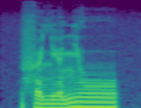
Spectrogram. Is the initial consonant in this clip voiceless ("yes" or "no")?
yes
